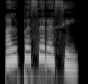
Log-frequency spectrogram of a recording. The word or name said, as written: ಅಲ್ಪಸರಸಿ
